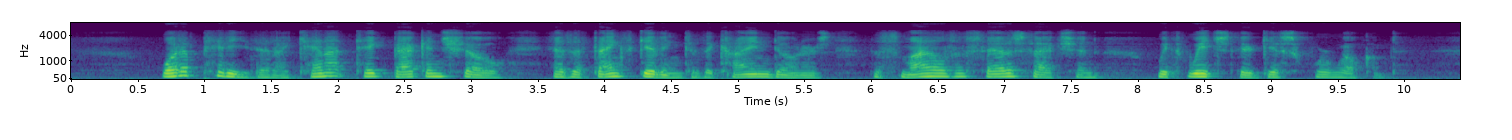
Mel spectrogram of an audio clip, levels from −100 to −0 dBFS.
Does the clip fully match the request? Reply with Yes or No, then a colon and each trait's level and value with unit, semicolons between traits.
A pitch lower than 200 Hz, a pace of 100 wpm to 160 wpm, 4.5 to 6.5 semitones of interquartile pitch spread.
Yes: medium, 140 Hz; average, 155 wpm; average, 5.1 semitones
